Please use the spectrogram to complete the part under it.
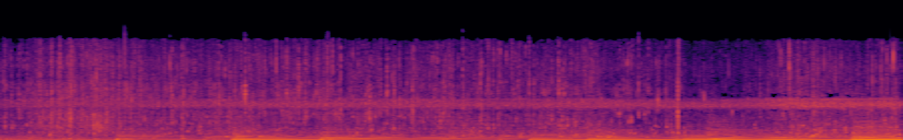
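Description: Water played as a percussion instrument in the Santa Lucía Chico river: splashing and pouring sounds over sustained, ringing guitar notes, with soft rhythmic accents recurring every second or so.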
